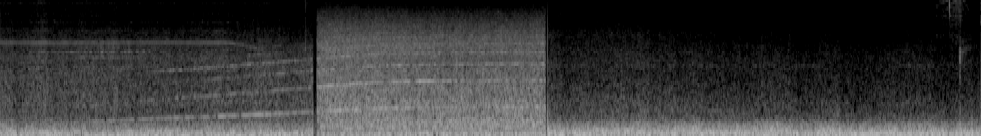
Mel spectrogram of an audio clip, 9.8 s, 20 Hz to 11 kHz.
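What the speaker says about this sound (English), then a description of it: "We are taking off from Abu Dhabi" A Boeing 777 jet takes off from Abu Dhabi in a flight simulator. A steady broadband engine roar holds throughout, with rising whining tones over the first seconds and a brief brighter surge in the middle.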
